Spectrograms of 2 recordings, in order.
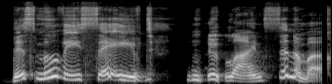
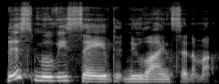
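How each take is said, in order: First: High, slow, each part of "This movie saved" punched; amused disbelief, hammering "This movie saved"; spaced-out "New Line Cinema" with a laugh before it; emphatic repeat. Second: Said in the usual way. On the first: Real, not acted.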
